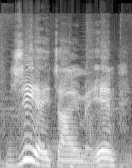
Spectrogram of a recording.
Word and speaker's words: Ghiman: It's your boy, Ghiman. Ghiman is how you say and spell my name.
